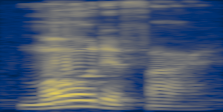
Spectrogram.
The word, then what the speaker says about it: modify: Modify has three syllables. Modify. Modify. Modify. The accent is placed mostly on the first syllable.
